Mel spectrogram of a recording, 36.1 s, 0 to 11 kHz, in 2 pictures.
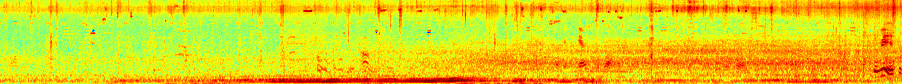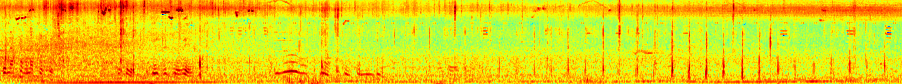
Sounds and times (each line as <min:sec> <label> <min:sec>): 0:00.0 trees 0:36.0
0:00.0 bugs 0:36.0
0:00.2 birds 0:36.0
